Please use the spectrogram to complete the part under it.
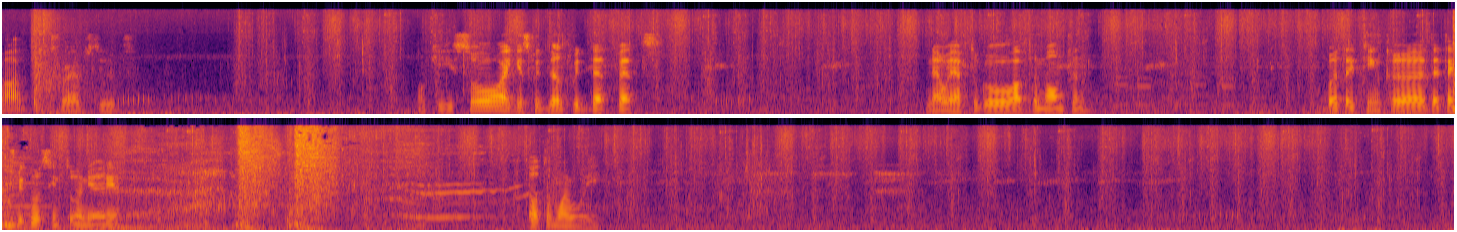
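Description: Footsteps tread over soft, wet ground.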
